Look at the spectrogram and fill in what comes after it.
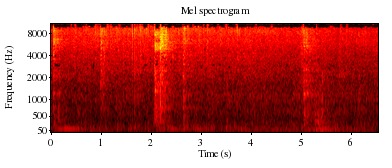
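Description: Onions and green chillies frying in a kadhai on a gas stove, sizzling steadily while a flat metal spatula stirs and scrapes the pan. There are a few sharper scrapes, the loudest about two seconds in.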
